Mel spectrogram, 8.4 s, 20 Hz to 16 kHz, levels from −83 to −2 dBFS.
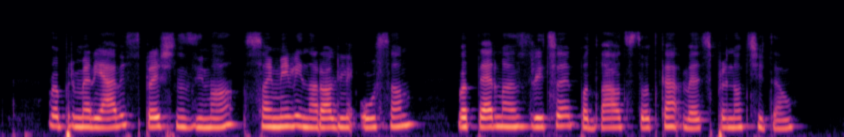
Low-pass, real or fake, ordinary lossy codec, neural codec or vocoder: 7.2 kHz; fake; none; codec, 16 kHz, 4 kbps, X-Codec, HuBERT features, trained on balanced general audio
